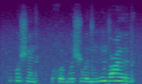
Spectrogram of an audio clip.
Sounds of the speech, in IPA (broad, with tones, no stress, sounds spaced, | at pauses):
ʔ ʊ˦˨ ʃ ɛ̃˨ d | χʷ ɛ˨ b ʊ˨ ə̯ ʃ u˨ ə̯ d ũ˨ v ũ˦ d ʕ ɛ̃˦ ə̯ ɾ ə˨ d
